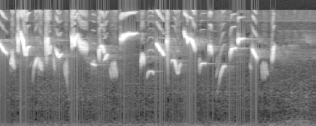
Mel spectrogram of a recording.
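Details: Black-throated canary singing a lively, fast sequence of high chirps, sharp upswept and downswept whistles and short trills, nearly continuous for almost four seconds, low hum faintly behind.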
